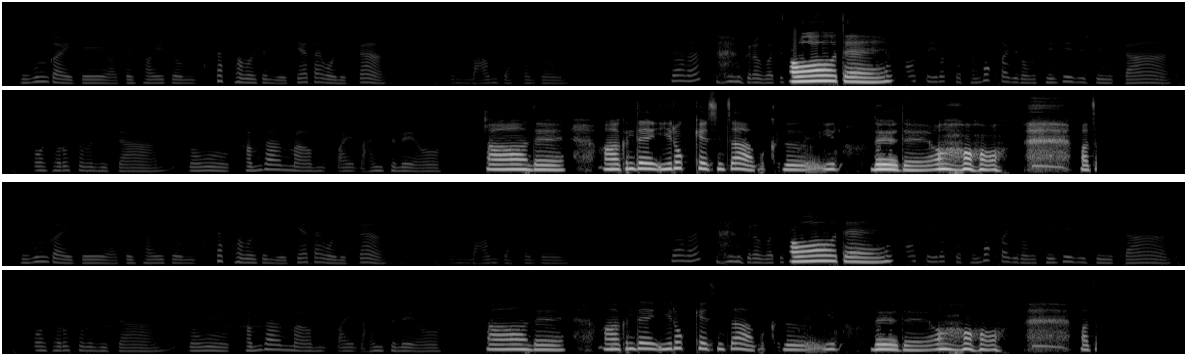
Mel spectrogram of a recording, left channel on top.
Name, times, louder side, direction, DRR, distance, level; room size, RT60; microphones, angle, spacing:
voice 1, 0.2-3.9 4.5-5.7 6.7-8.0 9.0-11.7 12.1-16.2 16.9-17.1 17.6-18.0 18.8-19.3 19.7-20.5, left 1 dB, 30° left, 3.4 m, -55 dB
sound 1, 3.0-20.6, right 3 dB, 35° right, 7.1 m, -72 dB
voice 2, 7.9-8.9 16.7-19.4 19.6-20.2 20.5-22.8, left 6 dB, 65° left, 0.4 m, -26 dB
open air
head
